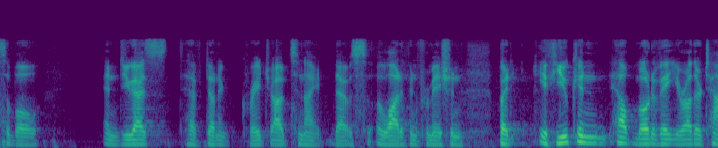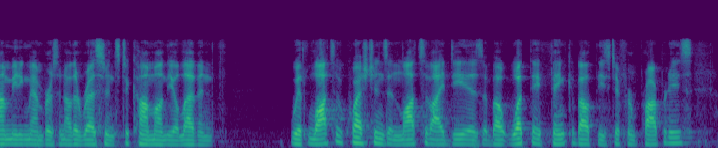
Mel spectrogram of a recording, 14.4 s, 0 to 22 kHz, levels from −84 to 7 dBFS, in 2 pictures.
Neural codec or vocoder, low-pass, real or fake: none; 7.2 kHz; real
